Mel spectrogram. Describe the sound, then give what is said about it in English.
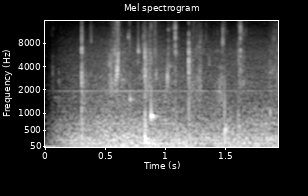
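Water sloshes and drips softly in a tank as a hypothermic sea turtle warms up and swims at an aquarium turtle hospital. The churning is steady and continuous, with a few small splashy clicks and no voices. “That's the sound of a sea turtle gradually warming up in a tank and recovering its ability to swim.”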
